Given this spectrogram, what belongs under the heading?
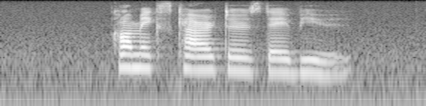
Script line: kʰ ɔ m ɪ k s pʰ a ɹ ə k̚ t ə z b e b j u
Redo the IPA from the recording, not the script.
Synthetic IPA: kʰ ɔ m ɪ k s kʰ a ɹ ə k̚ t ə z d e b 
